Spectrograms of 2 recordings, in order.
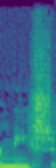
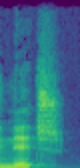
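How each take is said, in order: First: The word has a fancier, more refined pronunciation. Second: The word has a plain, everyday pronunciation.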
